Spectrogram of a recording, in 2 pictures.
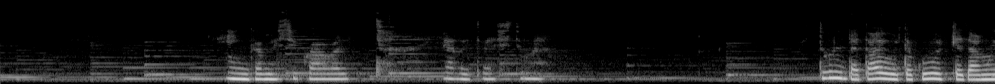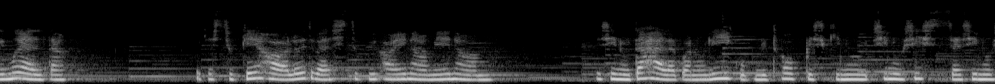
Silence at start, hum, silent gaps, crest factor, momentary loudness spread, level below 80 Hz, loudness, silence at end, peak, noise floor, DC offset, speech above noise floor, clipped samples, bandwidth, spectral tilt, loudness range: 0 s; none; none; 16 dB; 20 LU; -74 dBFS; -19 LUFS; 0 s; -4 dBFS; -46 dBFS; under 0.1%; 28 dB; under 0.1%; 7.8 kHz; -7.5 dB/octave; 11 LU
